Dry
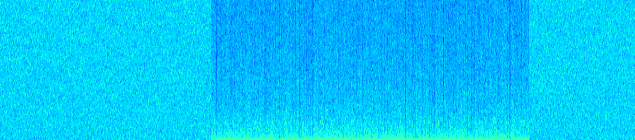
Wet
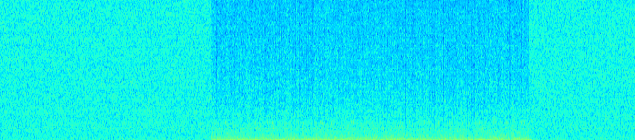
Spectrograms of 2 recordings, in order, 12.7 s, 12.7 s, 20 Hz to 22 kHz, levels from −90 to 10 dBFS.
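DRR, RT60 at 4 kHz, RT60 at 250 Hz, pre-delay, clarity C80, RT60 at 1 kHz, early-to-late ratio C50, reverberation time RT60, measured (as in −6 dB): 4.0 dB, 0.40 s, 0.90 s, 4 ms, 16.0 dB, 0.45 s, 11.5 dB, 0.50 s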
